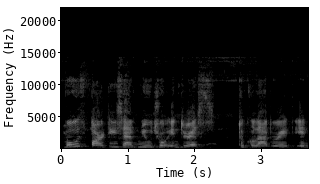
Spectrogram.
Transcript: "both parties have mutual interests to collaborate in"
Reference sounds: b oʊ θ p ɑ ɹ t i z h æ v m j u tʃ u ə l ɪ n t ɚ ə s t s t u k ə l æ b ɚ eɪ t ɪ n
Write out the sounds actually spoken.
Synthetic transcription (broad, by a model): b oʊ θ p ɑ ɹ t i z h æ v m j u tʃ u ə l ɪ n t ɚ ə s t s t u k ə l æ b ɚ eɪ t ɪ n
